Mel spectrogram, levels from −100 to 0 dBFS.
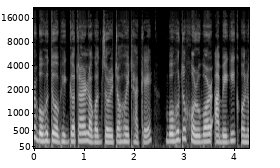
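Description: No technical faults are audible.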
